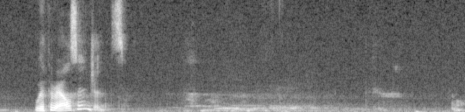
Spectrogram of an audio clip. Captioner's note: audience laughter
